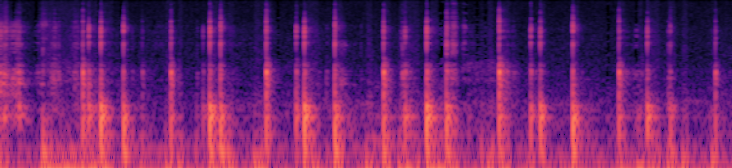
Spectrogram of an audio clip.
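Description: A black plastic hairbrush resting on a table is fast-tapped and scratched with fingertips and nails across its bristles and back. The result is a quick, irregular run of short, dry taps over a soft scratching texture, mostly low in tone with brief bright clicks that die away almost instantly.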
